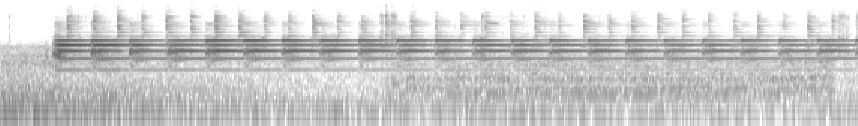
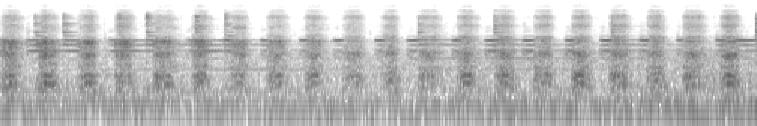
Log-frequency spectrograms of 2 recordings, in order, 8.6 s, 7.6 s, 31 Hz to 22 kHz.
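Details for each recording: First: Railroad crossing signals tested after repairing the Model 3590 gate mechanism: clear bell rings steadily at about two and a half strikes per second, evenly spaced, no gaps; signal working normally. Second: Railroad crossing gate hold clear device malfunction: a steady ringing clank repeating about two and a half times a second. The fault can damage the mechanism and sets the other signal going crazy.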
